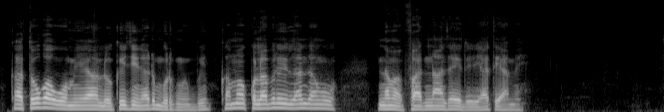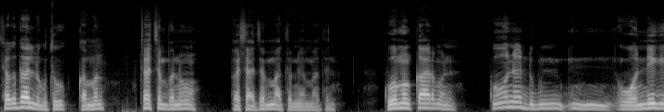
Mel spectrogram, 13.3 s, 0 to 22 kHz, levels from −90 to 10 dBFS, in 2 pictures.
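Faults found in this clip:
No audible faults found on review of the speech; nothing to attribute to any component in the call or media path.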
